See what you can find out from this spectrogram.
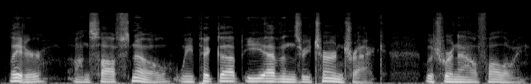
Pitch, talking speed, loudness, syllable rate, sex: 120 Hz, 180 wpm, -17 LUFS, 5.2 syllables/s, male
